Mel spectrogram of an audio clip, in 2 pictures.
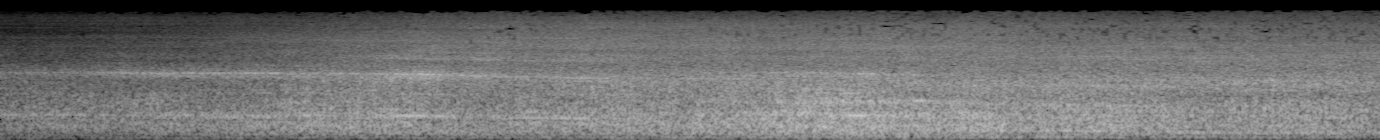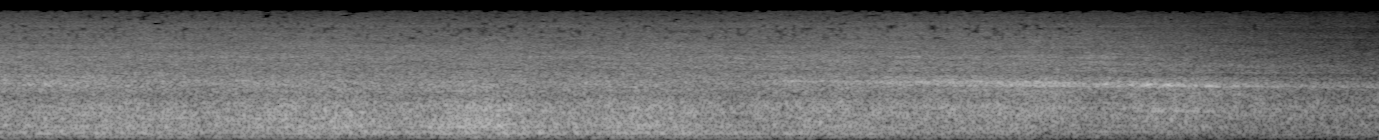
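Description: A train passing by the track. The rolling noise builds over about two seconds, holds steady for about ten seconds and then fades. A thin high whine, typical of squealing wheels, sounds about two seconds in and again near the end.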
